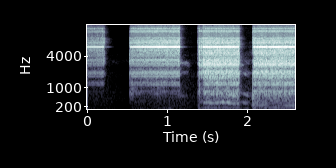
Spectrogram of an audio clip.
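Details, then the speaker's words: Tape recorder with faint playback after head cleaning and tuning, preamp tested: strong clean high tone in steady bursts, no hum or crackle; preamp fine, so fault lies in the tape head. "So pre amp side சூப்பராக இருக்குது."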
